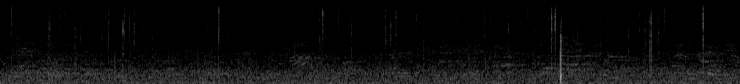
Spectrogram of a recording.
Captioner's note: people murmuring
